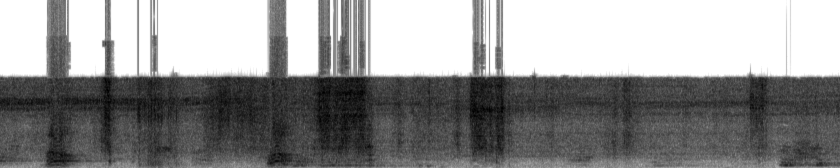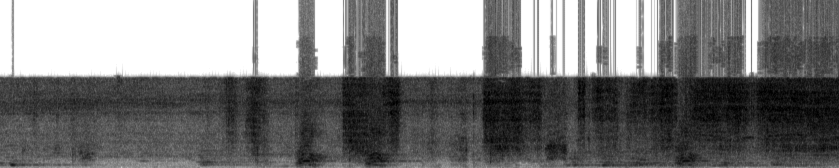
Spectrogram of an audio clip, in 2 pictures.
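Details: Argos, a three-year-old long-coated German Shepherd of DDR/Czech line, playing with a water hose: short harsh barks and whining yelps come in scattered bursts over a constant hiss of spraying water, with a voice at times.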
